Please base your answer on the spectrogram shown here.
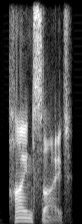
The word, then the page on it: hindsight: British English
